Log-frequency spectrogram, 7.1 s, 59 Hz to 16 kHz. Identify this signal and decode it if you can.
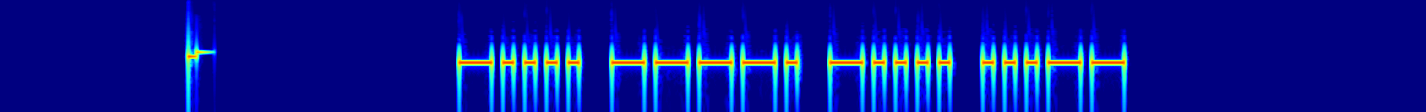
Morse code, heard as a keyed tone, about 22 wpm, 700 Hz. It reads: 6963
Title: Numbers - 4-Digit 22wpm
